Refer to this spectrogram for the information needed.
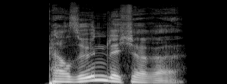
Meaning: inflection of persönlich: 1. strong/mixed nominative/accusative feminine singular comparative degree 2. strong nominative/accusative plural comparative degree
- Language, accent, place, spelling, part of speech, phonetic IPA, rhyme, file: German, Germany, Berlin, persönlichere, adjective, [pɛʁˈzøːnlɪçəʁə], -øːnlɪçəʁə, De-persönlichere.ogg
